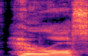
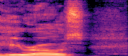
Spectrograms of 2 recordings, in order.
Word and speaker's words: heros: This is the Scolopendra Heros is the actual Latin pronunciation, but most people say heroes.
